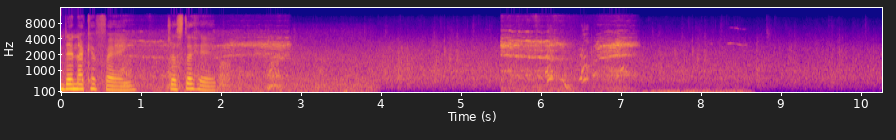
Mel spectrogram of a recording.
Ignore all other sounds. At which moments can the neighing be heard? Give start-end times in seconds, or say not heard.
0.7-2.9, 5.5-7.2.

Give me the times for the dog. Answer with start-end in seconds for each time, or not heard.
0.7-3.4, 6.0-8.7.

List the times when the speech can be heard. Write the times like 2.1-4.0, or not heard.
0.0-1.9.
